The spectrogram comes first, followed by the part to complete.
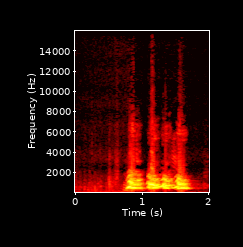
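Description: A dog barking, a quick run of about four short, loud barks starting nearly a second in.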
